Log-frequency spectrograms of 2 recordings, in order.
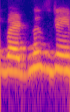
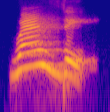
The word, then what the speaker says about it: Wednesday: है वो साइलेंट है, वैसे ही वेडनेसडे में डी जो है वो साइलेंट है, इसीलिए हम लोग उसको वेडनेसडे ना कह के क्या बोलेंगे, वेंसडे, ठीक है। हाँ वेंसडे में जी तो डब्ल्यू तो साइलेंट नहीं है, बाकी जी तो जी साइलेंट है, तो हम उसे वेडनेसडे नहीं पढ़ेंगे, हम उसको वेंसडे पढ़ेंगे।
